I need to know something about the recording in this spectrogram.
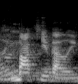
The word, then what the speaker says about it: Machiavelli: Machiavelli.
